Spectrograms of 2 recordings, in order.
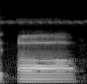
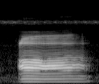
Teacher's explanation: हमारा मुंह जो है वृत्ताकार नहीं होगा बल्कि जो है सीधा सीधा होगा और खुला ओपन होगा। ठीक है, जैसे अ, देखिए मुंह सीधा जा रहा है, उठ के नहीं जा रहा है एकदम। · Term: आवृत्तमुखी स्वर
